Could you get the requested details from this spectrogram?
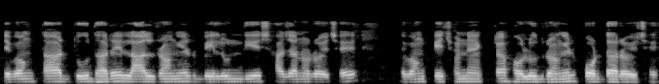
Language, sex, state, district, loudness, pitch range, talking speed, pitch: Bengali, male, West Bengal, Jhargram, -17 LUFS, 125-130 Hz, 145 wpm, 130 Hz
